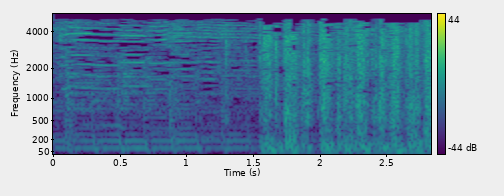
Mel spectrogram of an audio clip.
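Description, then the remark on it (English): A steady, tonal musical bed gives way midway to loud, dense paper rattling, a rapid crinkling and crackling that continues to the end with no one speaking. “This paper rattling is in honor of Rush Limbaugh today, by the way.”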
